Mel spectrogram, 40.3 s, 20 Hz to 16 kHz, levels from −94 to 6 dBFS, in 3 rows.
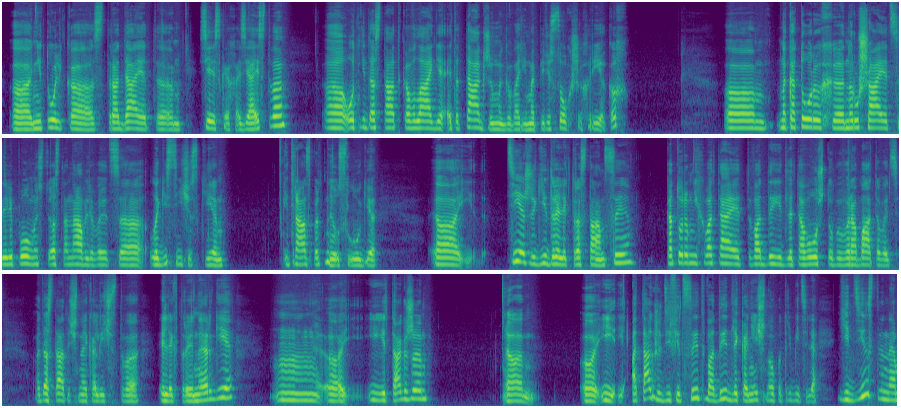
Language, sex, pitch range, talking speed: Russian, female, 170-205 Hz, 70 wpm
